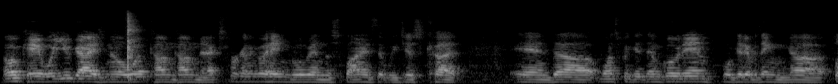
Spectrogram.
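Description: At 1.74 s, a 232 ms block of repeated frames plays twice, consistent with a short run of compressed frames being duplicated. It is heard as a stutter that adds 232 ms to the audio. On a spectrogram, the pattern from 1.74 to 1.98 s appears again immediately afterward, like a copied tile.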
